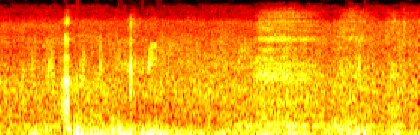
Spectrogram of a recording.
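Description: Wind buffeting a handheld camera's microphone, with a couple of sharp clicks about a third and two-thirds of a second in.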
